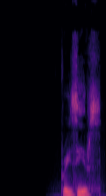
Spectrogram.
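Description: A man speaks clearly into a microphone.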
